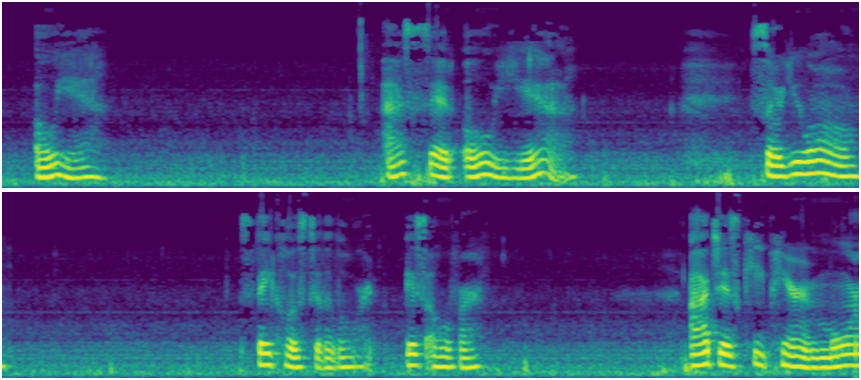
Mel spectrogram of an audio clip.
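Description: A woman talks close by, with pauses between her phrases.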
